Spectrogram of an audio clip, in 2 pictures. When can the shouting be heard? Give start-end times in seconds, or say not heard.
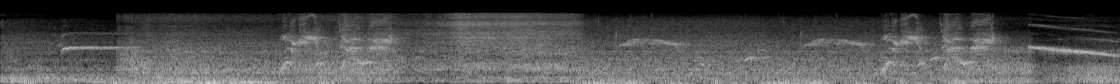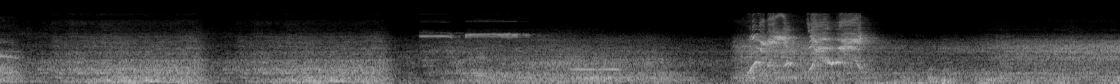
2.8-4.0, 8.8-10.0, 18.6-19.9.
